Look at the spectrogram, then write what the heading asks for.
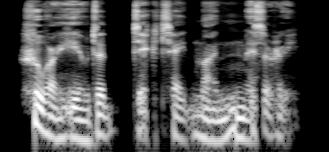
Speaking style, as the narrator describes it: Renata hissed

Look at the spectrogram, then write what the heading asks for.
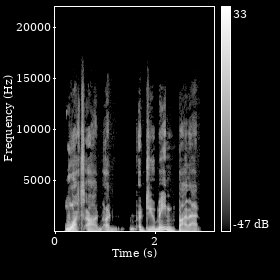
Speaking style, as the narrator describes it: he stammered out

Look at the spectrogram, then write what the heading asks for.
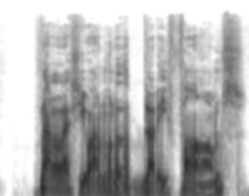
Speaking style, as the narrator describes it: he added with a grumble

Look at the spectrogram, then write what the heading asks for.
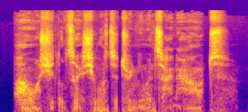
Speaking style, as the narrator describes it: Magnificent whispered to Awesome

